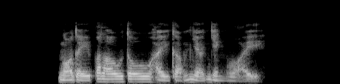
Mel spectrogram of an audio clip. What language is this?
Cantonese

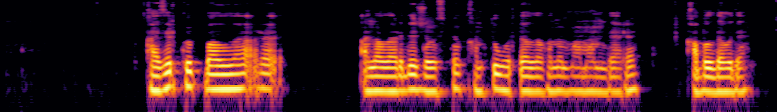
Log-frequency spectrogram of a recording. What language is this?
Kazakh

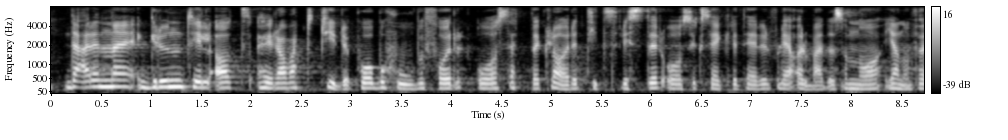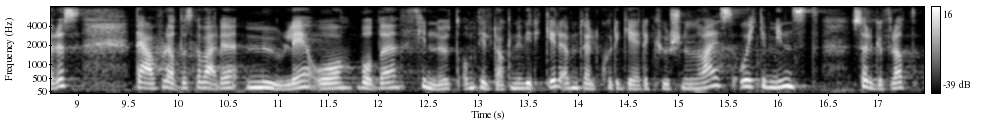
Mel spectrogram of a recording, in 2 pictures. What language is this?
Norwegian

